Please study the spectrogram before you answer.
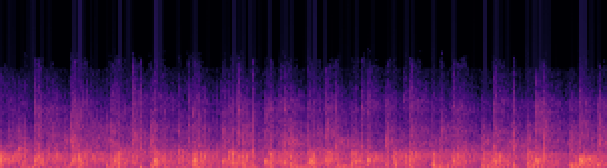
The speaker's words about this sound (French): C'est une chanson que vous ne trouverez pas dans les bacs, puisque c'est une école, en fait, de Mantes-la-Jolie, avec des élèves qui sont venus ici dans les studios la chanter. Ça s'appelle Allez, on part, et je crois qu'on peut les applaudir.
